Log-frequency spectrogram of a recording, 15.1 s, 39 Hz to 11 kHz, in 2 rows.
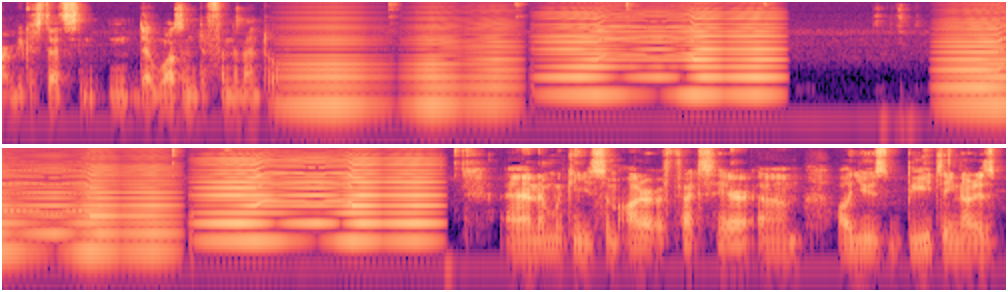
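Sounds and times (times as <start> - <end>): synth pulsing two-note phrase: 2.0 - 5.9, 7.0 - 10.9.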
